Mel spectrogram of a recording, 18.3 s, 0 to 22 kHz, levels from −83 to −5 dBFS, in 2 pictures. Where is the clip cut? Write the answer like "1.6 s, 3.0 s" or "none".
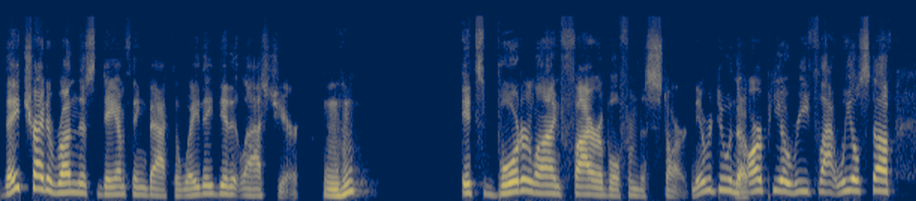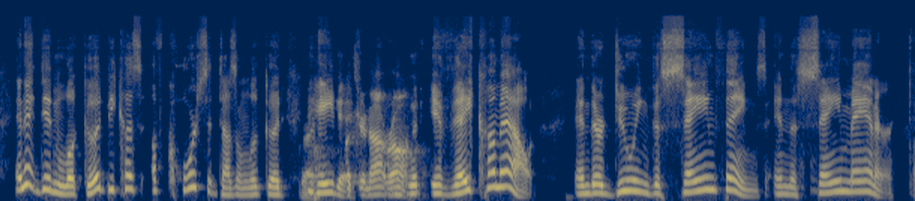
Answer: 6.9 s, 12.3 s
